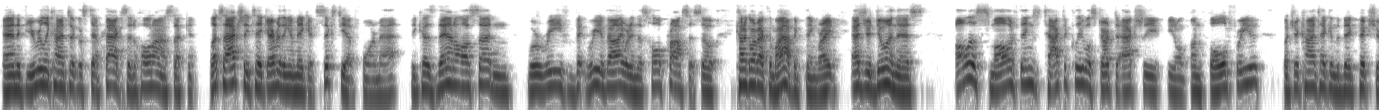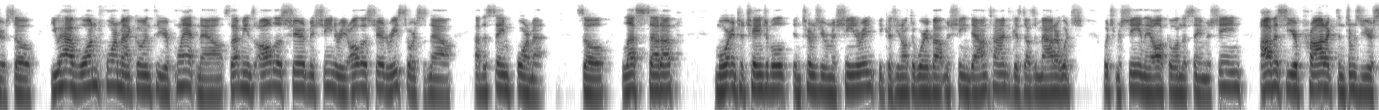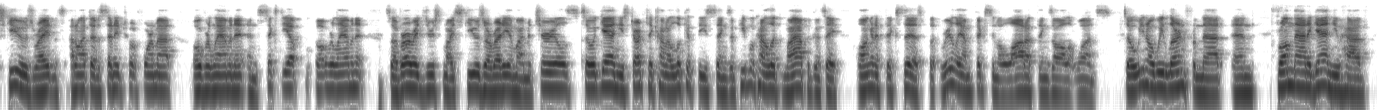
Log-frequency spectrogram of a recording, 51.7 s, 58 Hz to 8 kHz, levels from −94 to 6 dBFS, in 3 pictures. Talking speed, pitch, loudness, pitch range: 255 wpm, 140 Hz, -21 LUFS, 130-155 Hz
